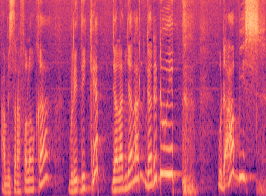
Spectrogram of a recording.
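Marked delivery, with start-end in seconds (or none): 2.9-5.2 high laughing cry of being broke; laughing dismay. Retold or imitated. To the congregation, high laughing dismay at an empty wallet. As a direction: laugh out that the money is all gone. Money gone after the trip.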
